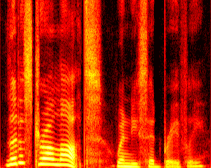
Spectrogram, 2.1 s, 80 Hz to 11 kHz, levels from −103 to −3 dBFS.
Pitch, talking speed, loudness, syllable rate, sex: 270 Hz, 200 wpm, -17 LUFS, 5.4 syllables/s, female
